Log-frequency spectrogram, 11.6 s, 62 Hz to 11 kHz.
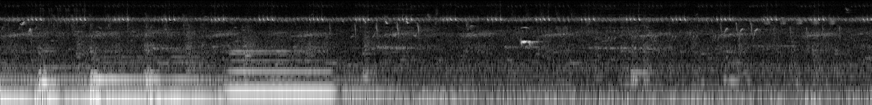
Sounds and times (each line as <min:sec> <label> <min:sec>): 0:00.0 Jazz musicians playing 0:05.3
0:00.0 nature sound 0:11.6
